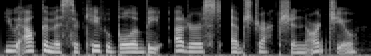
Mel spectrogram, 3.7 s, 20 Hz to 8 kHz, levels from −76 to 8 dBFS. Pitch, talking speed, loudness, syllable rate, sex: 185 Hz, 160 wpm, -19 LUFS, 6.0 syllables/s, female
